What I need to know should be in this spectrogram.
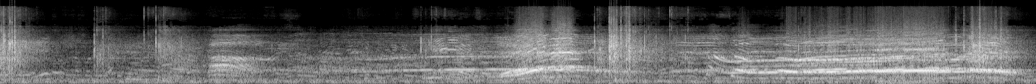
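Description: Young men clap their hands sharply.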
